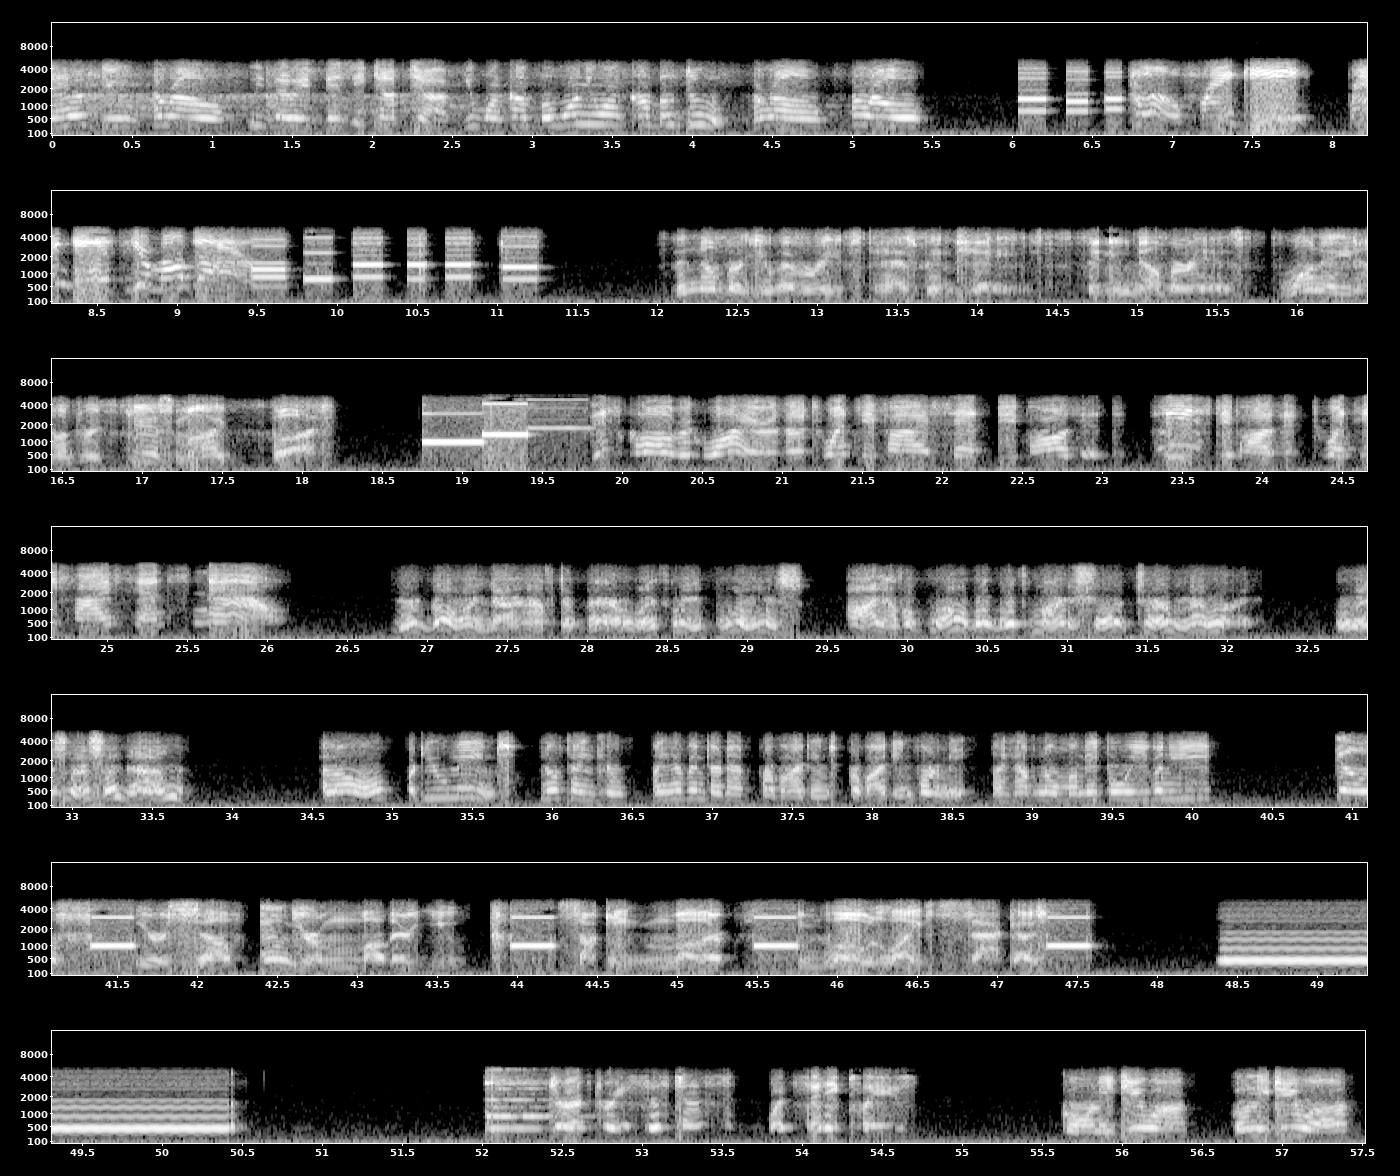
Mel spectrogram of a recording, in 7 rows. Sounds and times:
Speech: 0.0s - 5.5s, 6.8s - 9.6s, 12.0s - 18.2s, 19.8s - 26.2s, 26.8s - 33.8s, 34.6s - 40.2s, 40.9s - 47.4s, 52.4s - 54.8s, 55.6s - 57.5s
Telephone bell ringing: 6.0s - 6.7s, 9.6s - 11.4s, 18.8s - 19.8s, 52.0s - 52.7s.

